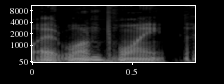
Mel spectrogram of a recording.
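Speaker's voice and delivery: ordinary talk, nothing marked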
